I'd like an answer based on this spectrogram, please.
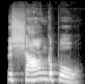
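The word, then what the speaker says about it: Tsangpo: में ओरिजिन होती है सांगपो सांगपो देखिए इसमें टी साइलेंट हो जाता है ठीक है टी साइलेंट की वजह से सांगपो के नाम से जानते हैं और यह जब यहां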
